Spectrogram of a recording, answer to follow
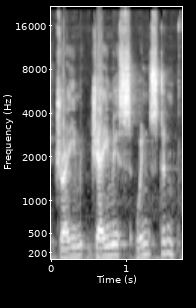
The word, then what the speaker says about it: Jameis Winston: think the pronunciation is Jameis Winston. It's got a funny E, or it's EI, it's Jameis.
